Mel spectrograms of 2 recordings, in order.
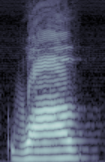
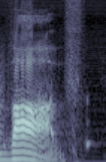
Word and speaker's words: Vav: But each sentence in this psalm begins with the Hebrew letter Wav or Vav, and it can be pronounced either way.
